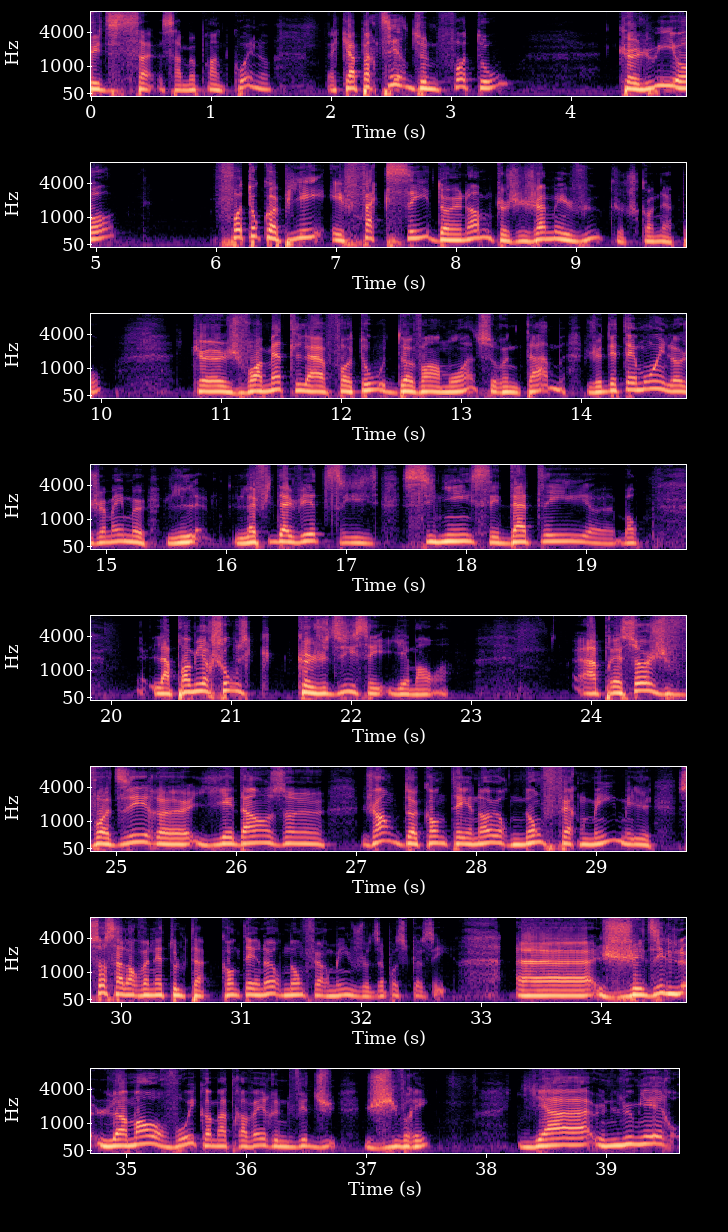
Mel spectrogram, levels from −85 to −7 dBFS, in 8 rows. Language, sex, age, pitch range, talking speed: French, male, 50-69, 155-195 Hz, 175 wpm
